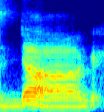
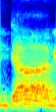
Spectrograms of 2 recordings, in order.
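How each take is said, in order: First: It is drawled, almost like two syllables. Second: It is said short, without a drawl.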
